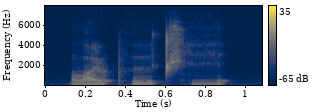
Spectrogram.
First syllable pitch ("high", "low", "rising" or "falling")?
rising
